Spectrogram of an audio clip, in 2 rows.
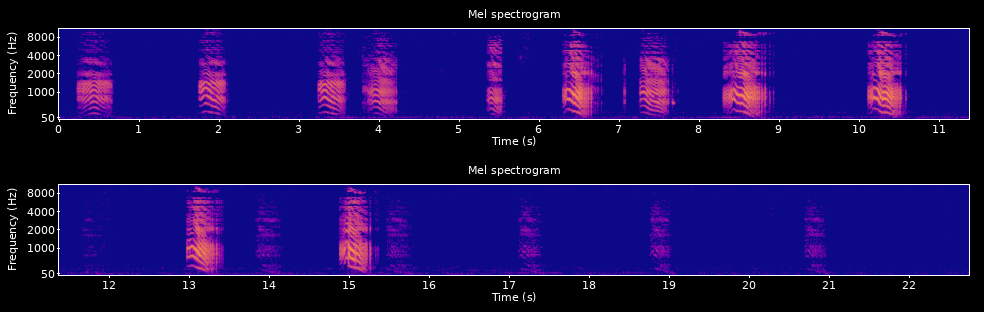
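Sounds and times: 
gharial downward-sweeping grunting calls: 0:00.2 - 0:00.8, 0:01.7 - 0:02.2, 0:03.2 - 0:04.4, 0:05.3 - 0:05.7, 0:06.3 - 0:09.0, 0:10.1 - 0:10.7, 0:13.0 - 0:14.3, 0:14.9 - 0:15.8, 0:17.1 - 0:17.5.

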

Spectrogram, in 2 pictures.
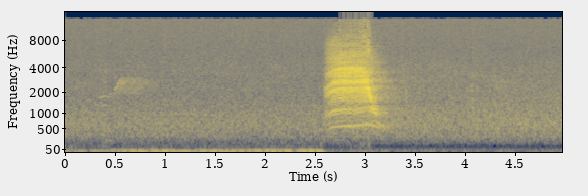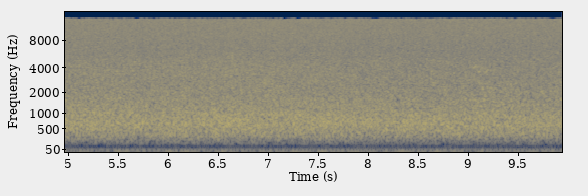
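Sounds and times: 
Verreaux's sifaka harsh call: 0:02.6 - 0:03.4.

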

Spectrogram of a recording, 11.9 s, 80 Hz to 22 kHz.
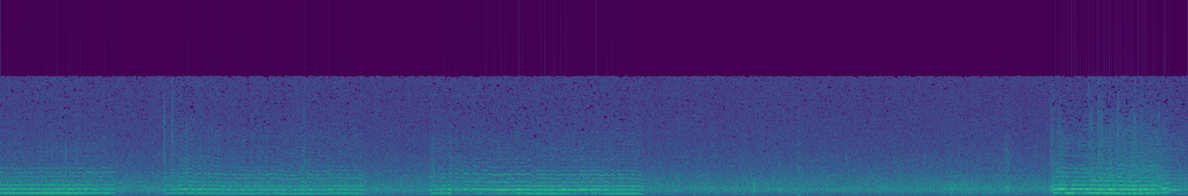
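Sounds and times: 
mosquito whine: 0:00.0 - 0:06.5, 0:09.4 - 0:11.8.

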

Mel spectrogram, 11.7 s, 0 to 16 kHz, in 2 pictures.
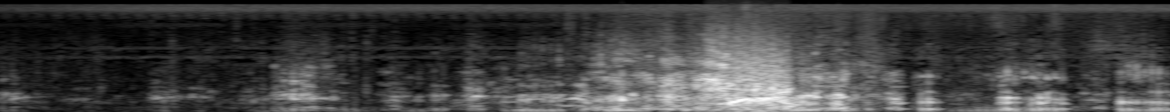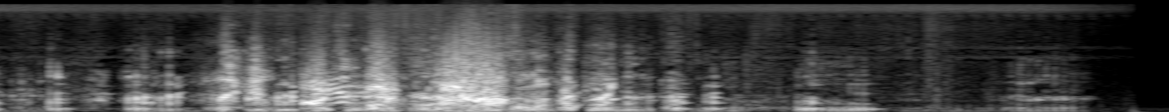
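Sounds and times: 
lion roaring: 0:01.3 - 0:10.4.

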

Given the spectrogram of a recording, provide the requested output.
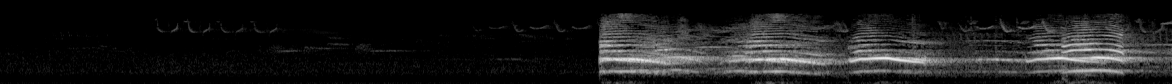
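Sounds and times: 
Indian peafowl wailing: 0:06.0 - 0:11.7.

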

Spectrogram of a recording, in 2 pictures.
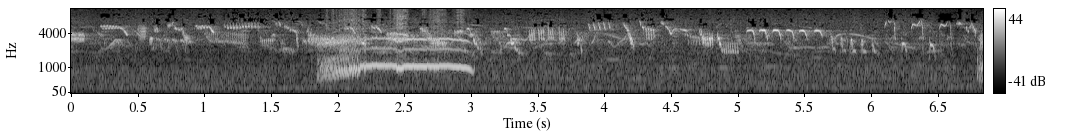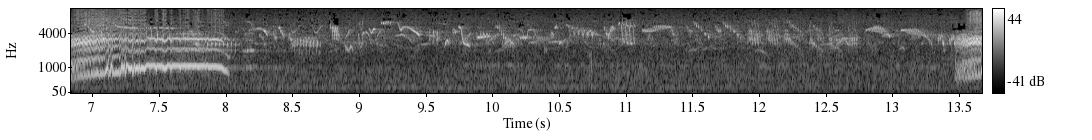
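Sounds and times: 
chorus of small songbirds: 0:00.0 - 0:13.6
red squirrel giving loud drawn-out harmonic calls: 0:01.8 - 0:03.3, 0:06.8 - 0:08.8, 0:13.4 - 0:13.6.

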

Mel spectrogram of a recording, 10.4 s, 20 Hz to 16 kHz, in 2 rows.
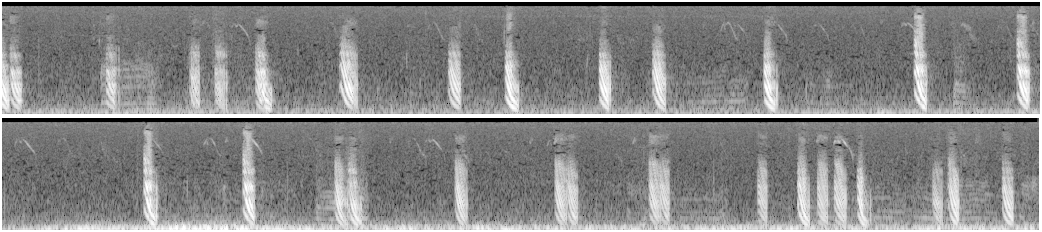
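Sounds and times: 
spectacled caiman giving abrupt falling chirps: 0:00.0 - 0:04.0, 0:04.6 - 0:10.3
low rumbling noise: 0:05.2 - 0:10.3.

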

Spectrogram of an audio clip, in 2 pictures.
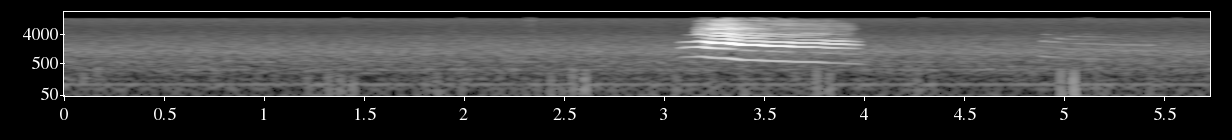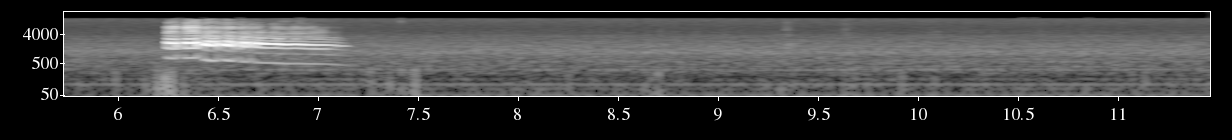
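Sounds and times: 
kea giving loud harmonic screeching calls: 0:03.1 - 0:04.0, 0:04.9 - 0:05.5, 0:06.2 - 0:07.2.

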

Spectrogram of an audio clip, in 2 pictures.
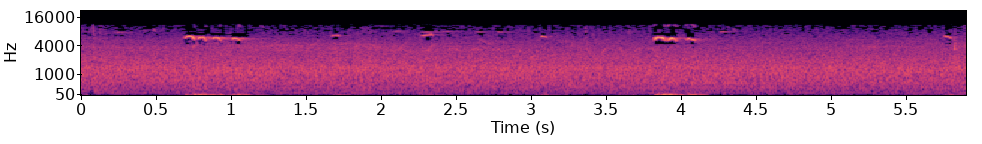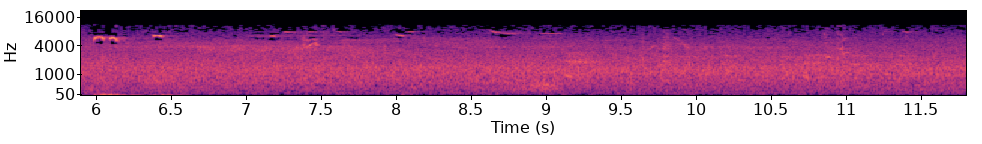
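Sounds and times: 
background hiss: 0:00.0 - 0:11.7
crested tit calling with very high purring trills: 0:00.7 - 0:03.2, 0:03.8 - 0:04.2, 0:05.7 - 0:10.1.

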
